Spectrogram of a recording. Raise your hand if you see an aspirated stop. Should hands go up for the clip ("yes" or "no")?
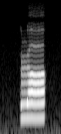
no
